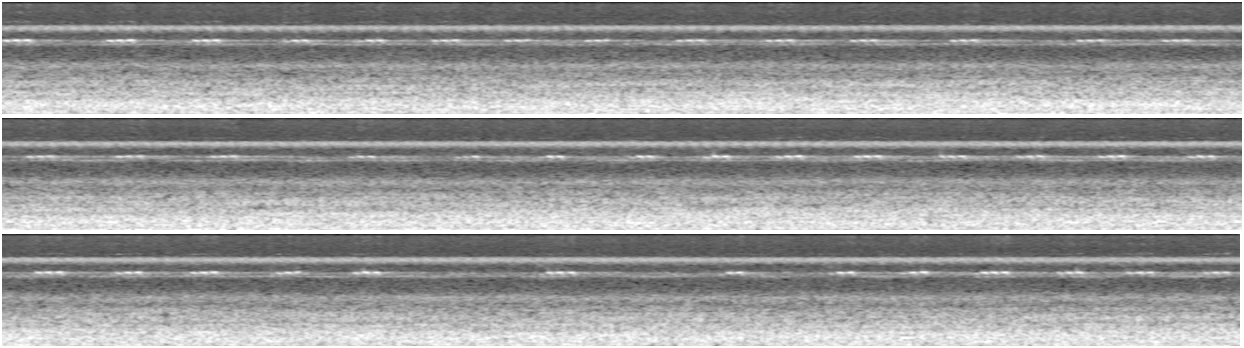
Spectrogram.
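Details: In a still room, crickets repeat crisp high chirps at an even pace of about two per second, over a constant low-pitched background drone.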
